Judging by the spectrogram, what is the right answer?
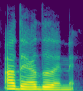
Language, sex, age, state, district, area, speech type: Malayalam, female, 18-30, Kerala, Thiruvananthapuram, urban, spontaneous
